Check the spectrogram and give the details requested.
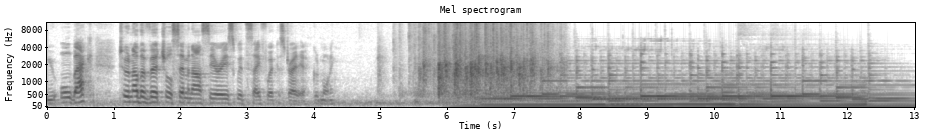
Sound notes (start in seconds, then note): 5.1 applause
